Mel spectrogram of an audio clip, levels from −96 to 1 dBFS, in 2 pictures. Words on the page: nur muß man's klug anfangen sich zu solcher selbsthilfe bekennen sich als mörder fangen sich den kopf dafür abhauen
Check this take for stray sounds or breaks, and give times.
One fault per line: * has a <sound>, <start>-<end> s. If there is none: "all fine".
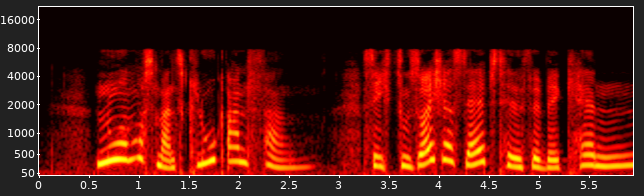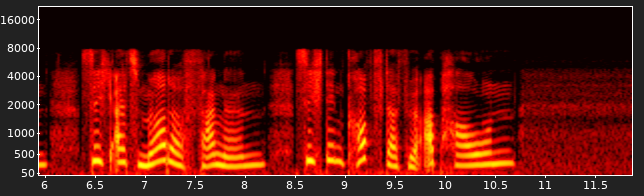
all fine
